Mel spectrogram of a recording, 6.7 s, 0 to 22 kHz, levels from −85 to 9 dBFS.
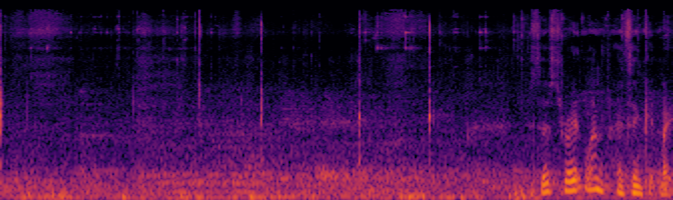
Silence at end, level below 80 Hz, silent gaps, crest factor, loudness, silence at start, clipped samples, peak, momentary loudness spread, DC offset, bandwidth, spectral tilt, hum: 0 s; -38 dBFS; none; 24 dB; -28 LUFS; 0 s; under 0.1%; -4 dBFS; 15 LU; under 0.1%; 18 kHz; -6.5 dB/octave; none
